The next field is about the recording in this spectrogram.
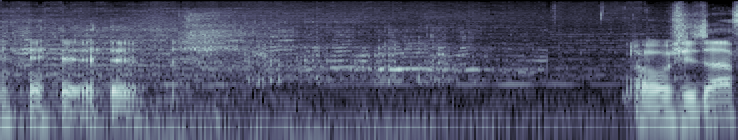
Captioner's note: father laughing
